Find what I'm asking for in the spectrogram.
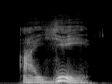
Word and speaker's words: allí: The Spanish for there is allí. Allí. That's spelled A-double-L-I, but pronounced allí.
